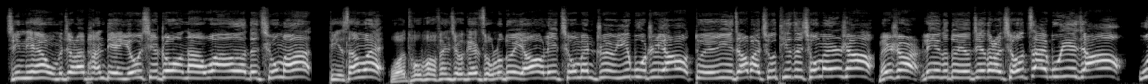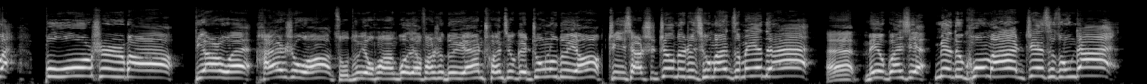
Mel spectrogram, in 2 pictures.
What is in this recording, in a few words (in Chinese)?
男, 游戏解说, 搞笑解说, 声音百变 幽默搞怪; 疯狂的足球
